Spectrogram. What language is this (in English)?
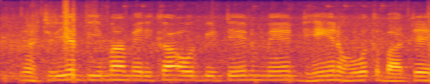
Bhojpuri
